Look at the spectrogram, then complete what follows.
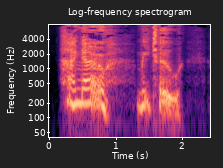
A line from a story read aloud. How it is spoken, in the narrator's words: I yawned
